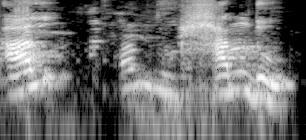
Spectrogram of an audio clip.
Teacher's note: হলকের মধ্যখান থেকে হায়ের উচ্চারণ হবে আল হামদু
